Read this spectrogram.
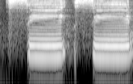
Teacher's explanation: सीन उसमें खाली सीटी की आवाज आएगी सी सी जैसे एस होता है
